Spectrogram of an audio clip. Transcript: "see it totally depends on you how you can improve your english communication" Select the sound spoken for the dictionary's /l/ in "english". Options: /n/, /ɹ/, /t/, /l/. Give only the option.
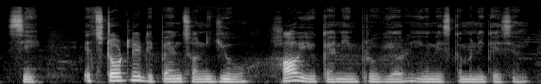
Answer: /n/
